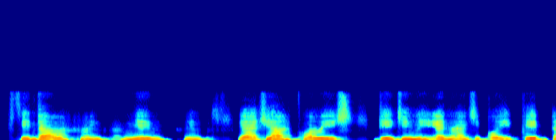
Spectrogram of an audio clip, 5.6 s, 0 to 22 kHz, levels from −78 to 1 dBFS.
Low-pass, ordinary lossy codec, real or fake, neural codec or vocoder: none; none; fake; codec, 16 kHz, 0.5 kbps, FreqCodec, smaller model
